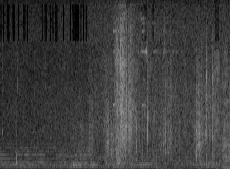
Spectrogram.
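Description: Pigeons from a homing-pigeon breeding loft coo softly in a dovecote, in a few low, throaty bursts over a steady hissing background like light rain, with no voices.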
